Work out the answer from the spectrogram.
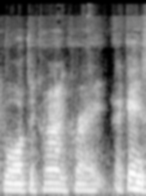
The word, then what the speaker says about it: Cronkite: Cronkite.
